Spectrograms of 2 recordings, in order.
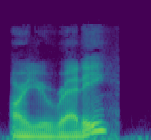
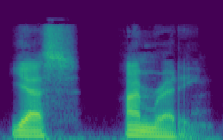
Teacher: Questions usually rise in tone. Are you ready? And answers flow downward.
